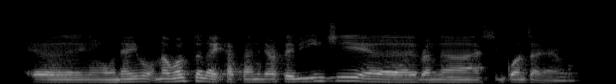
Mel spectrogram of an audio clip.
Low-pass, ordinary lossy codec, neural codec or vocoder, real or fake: 7.2 kHz; none; codec, 16 kHz, 0.5 kbps, X-Codec, HuBERT features, trained on balanced general audio; fake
